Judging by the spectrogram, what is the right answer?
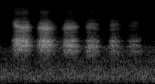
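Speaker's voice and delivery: soft unvoiced shh sounds fading away; teacher demonstrating a whisper shush. Shown as a demonstration. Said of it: "That voice start to whisper".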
